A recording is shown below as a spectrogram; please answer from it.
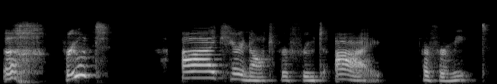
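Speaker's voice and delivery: mild disgust at fruit, slow and haughty; disgusted crocodile. Acted. Crocodile refusing the monkey's fruit, lightly disgusted. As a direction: turn your nose up, then slowly decline. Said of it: "scrunched up his nose and said".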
